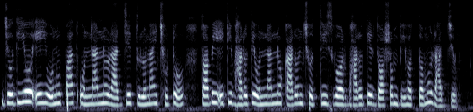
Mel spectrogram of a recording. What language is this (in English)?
Bangla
